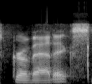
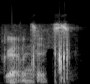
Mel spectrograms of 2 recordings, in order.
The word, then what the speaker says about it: gravatics: It's gravatics, not gravitics.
